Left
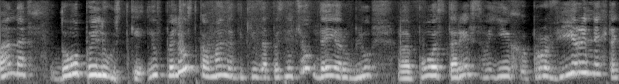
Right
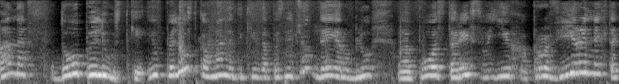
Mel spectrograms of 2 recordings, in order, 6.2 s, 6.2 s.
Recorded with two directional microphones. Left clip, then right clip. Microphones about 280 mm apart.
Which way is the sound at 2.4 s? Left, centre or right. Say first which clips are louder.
Left 4 dB; centre.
